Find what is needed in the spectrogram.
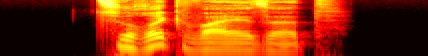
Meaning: second-person plural dependent subjunctive I of zurückweisen
- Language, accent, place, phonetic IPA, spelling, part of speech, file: German, Germany, Berlin, [t͡suˈʁʏkˌvaɪ̯zət], zurückweiset, verb, De-zurückweiset.ogg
